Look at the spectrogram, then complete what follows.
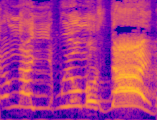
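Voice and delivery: high, loud panicked yell; mock-hysterical retort; overreacting. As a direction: shout it in hammed-up alarm. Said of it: "I'm just trying to overreact".

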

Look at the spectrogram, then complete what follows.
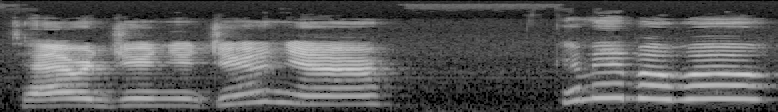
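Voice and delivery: high, soft coaxing call; cat-calling voice. Real, not acted. Owner coaxing her cat, high and soft. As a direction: sweet-talk the cat over.

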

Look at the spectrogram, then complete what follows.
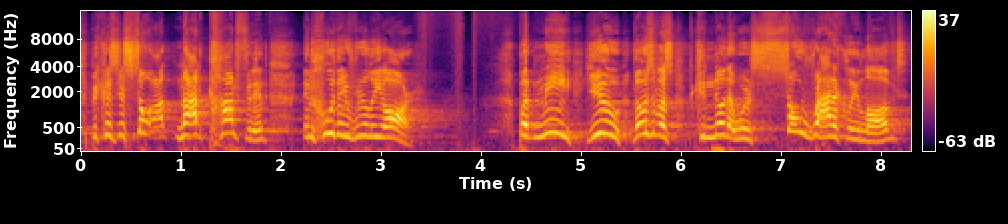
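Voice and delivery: high, loud rising sermon voice; preaching at full force. Acted. Pastor urging the church to honor everyone, fired-up preaching. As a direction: drive it home to the congregation with fire.

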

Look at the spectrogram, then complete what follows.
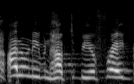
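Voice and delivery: ordinary talk

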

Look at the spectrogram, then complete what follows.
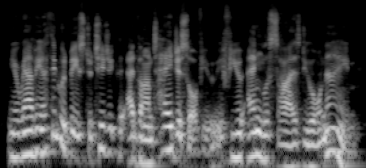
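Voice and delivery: ordinary talk

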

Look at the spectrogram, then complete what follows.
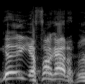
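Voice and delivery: high, loud shout with a laugh; high laughing mock shout; mock triumphant yell. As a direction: crow it at the last man standing.

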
